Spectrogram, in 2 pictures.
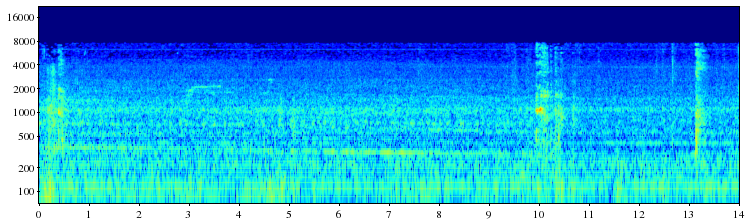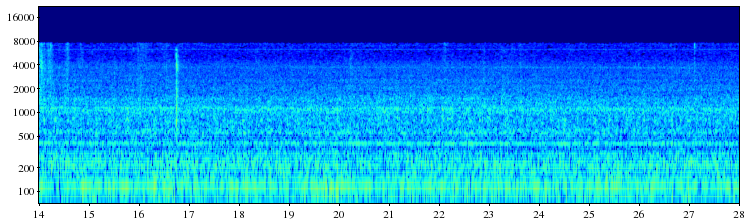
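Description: An electric train idles with a low, steady hum.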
